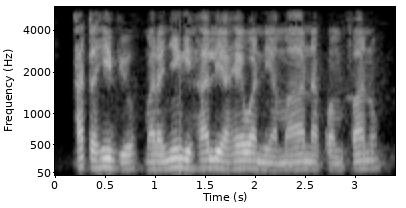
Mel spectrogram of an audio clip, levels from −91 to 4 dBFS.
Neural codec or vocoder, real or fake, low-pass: none; real; 5.4 kHz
